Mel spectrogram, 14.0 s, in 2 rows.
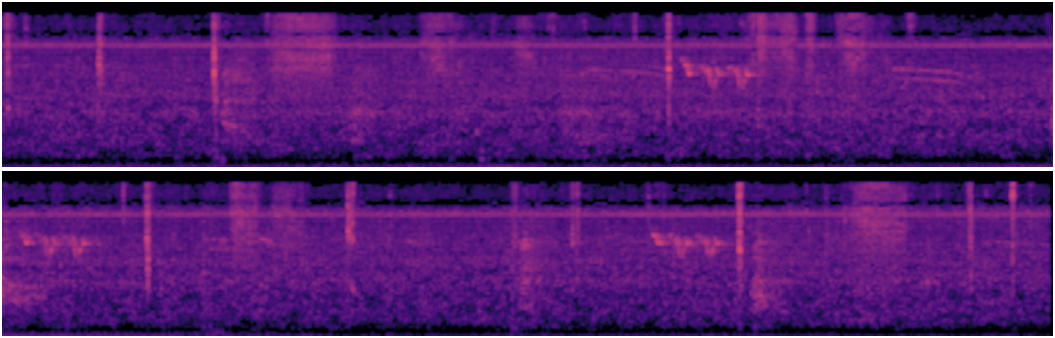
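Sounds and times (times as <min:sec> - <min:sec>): faint outdoor background noise: 0:00.0 - 0:14.0
bird chirping: 0:02.8 - 0:13.6.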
